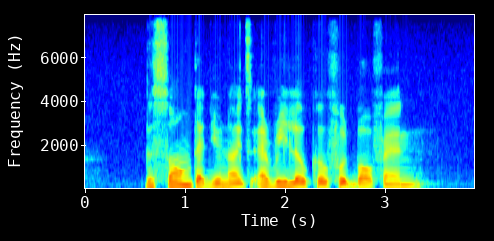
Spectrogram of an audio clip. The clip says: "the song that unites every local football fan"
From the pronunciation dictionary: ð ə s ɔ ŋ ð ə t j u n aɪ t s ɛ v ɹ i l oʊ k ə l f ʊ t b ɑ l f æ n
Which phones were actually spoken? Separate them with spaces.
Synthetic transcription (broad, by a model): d ə s ɔ ŋ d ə t j u n aɪ t s ɛ v ɹ i l oʊ k ə l f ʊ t b ɑ l f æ n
